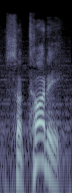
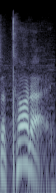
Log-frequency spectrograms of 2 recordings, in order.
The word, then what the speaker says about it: satori: And he had what is called in Japanese it's called, excuse my Japanese, but it's called satori.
